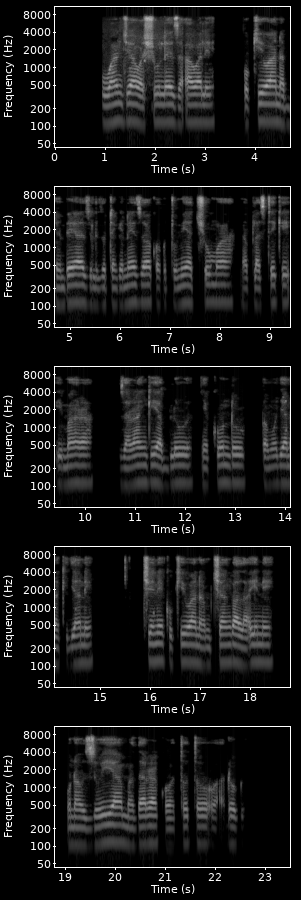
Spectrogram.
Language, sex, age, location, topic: Swahili, male, 25-35, Dar es Salaam, education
